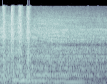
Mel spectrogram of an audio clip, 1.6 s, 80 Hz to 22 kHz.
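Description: Loud engine revving from a 2023 Dodge Hellcat Jailbreak car: a few sharp throttle blips at the start give way to a sustained, slightly falling rumbling note that gradually eases off.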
